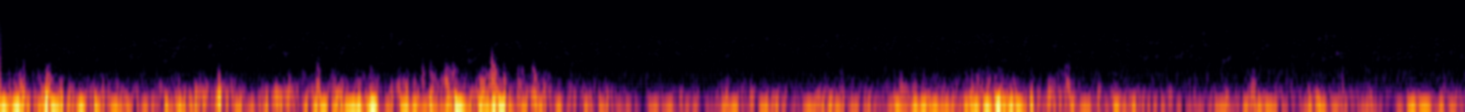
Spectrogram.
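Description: Wind buffeting the microphone in uneven low gusts, over the steady rush of flowing river water.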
